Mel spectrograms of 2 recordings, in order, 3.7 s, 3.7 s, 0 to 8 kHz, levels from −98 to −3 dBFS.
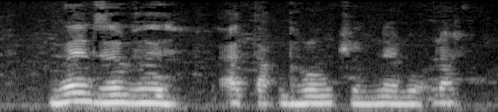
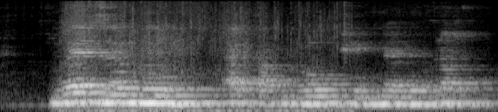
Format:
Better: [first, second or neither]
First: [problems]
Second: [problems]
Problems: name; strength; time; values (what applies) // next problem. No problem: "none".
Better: first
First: none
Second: noise reduction (neural separator model SepFormer DNS4)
